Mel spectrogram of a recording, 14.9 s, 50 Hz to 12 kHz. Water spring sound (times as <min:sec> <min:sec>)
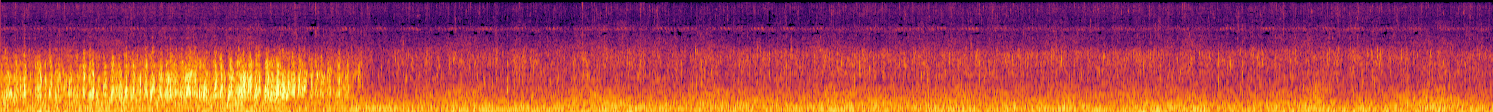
0:00.0 0:03.7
